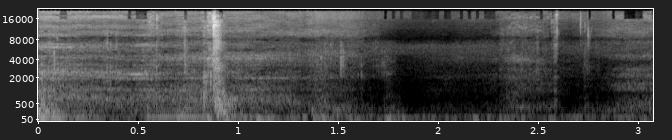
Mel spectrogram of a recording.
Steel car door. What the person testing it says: doors shut like i should it don't rattle ... it don't sound like you're in a tin can going down the road ... it sounds solid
